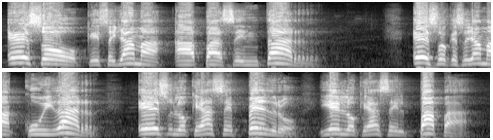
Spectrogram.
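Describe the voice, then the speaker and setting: A priest with a very high-pitched, pushed, bright voice and a clean tone argues emphatically in a preaching debate. He addresses his opponents directly and repeats scripture phrases for emphasis.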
